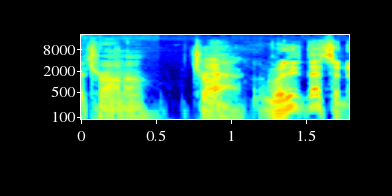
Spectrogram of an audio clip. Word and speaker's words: Toronto: I don't say the second T. I say Toronto.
